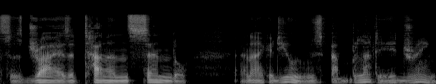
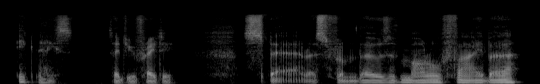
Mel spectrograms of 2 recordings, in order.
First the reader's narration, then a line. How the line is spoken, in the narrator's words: he sighed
